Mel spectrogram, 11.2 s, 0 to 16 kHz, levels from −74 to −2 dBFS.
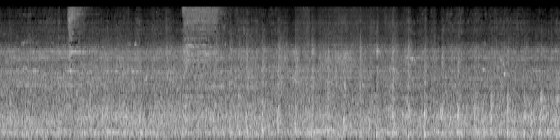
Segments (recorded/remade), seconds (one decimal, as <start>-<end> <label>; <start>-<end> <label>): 0.0-5.6 recorded; 5.6-8.1 remade; 8.1-11.2 recorded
